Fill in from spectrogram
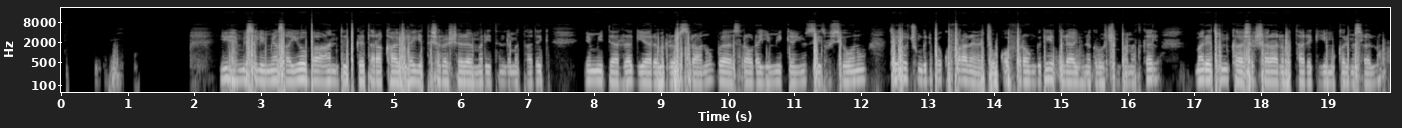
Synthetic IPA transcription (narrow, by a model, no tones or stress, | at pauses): jɪhmɨsɨljɛmːijasajːɛwbəand̪ɡ̥ət̪ʼəɾakʰːaβaβḭlajːɛt̪ʰəʃɛɾəʃələməɾet̪ʰɨnləmət̪ʰːad̪əɡ | jɛmːid̪ːərːəɡjɛɾəβɨrɨβsɨɾanəwbəsɨɾawlajːɛmːiɡːəɲːut̪se̞t̪ʰo̞t͡ʃːsiho̞nuse̞t̪ʰo̞t͡ʃːɨŋɡɨd̪ibəkʼofəɾalajnat͡ʃːɛwkʼo̞̰fəɾəwɨŋɡɨd̪ihjɛt̪ʰələjajːunəɡəɾo̞t͡ʃːɪnbəmət̪kʰəl | məɾet̪ʰunkʰəʃɪɾʃəɾaləmət̪ʰːad̪əɡɨjːɛmo̞kʰːəɾiməslalːuh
